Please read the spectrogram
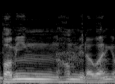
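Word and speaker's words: Birmingham: 사실 영국식으로 발음하려면 버밍엄이라고 하는 게 맞죠.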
